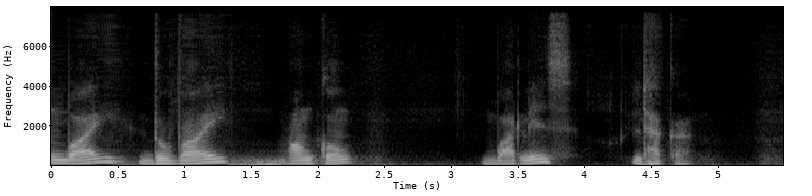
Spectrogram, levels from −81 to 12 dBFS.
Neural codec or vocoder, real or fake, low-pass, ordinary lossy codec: codec, 16 kHz, about 1 kbps, DyCAST, with the encoder's durations; fake; none; none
